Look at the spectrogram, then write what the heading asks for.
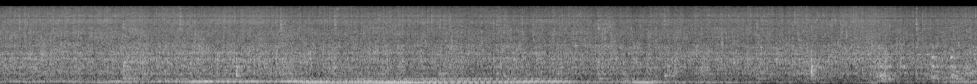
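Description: Cauliflower florets frying in hot oil in a metal kadai: a steady sizzle, with light scrapes of a metal spatula as they are stirred. A low engine-like hum runs underneath, strongest in the middle.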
